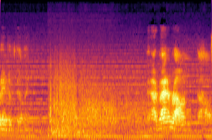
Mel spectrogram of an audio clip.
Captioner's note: grenade explodes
